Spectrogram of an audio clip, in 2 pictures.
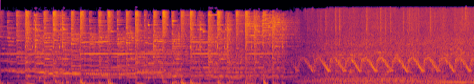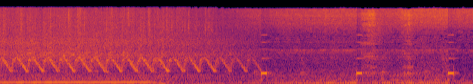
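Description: A loud ambulance siren cycles in rapid, repeating rising and falling wails for several seconds over steady background noise.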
